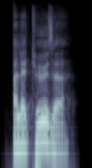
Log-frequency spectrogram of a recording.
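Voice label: "Balletteuse", German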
